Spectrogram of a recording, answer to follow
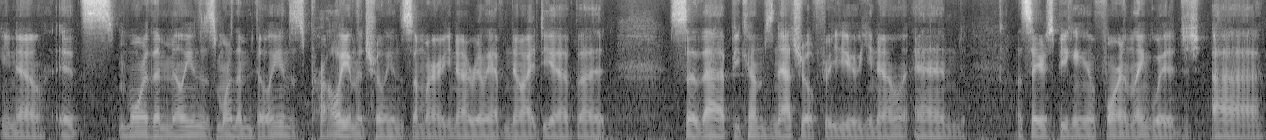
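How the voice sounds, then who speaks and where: A man's very deep, low pitch in a Californian accent, monotone and flat in intonation, at a moderate pace. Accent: Californian American English. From Southern California. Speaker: vlogger. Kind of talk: casual talk about accents to webcam. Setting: webcam recording. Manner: hesitant, many fillers.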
